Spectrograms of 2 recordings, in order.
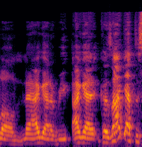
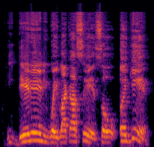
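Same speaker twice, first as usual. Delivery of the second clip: ordinary talk, nothing marked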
